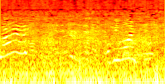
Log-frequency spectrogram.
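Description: Open-air field ambience: distant voices calling out, one near the start and another near the end, over a steady low rumble.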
